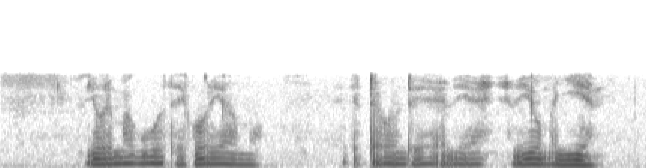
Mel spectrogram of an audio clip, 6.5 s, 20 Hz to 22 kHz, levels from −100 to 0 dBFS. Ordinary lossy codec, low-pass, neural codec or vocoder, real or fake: none; 3.6 kHz; none; real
